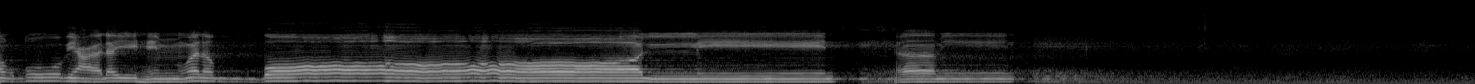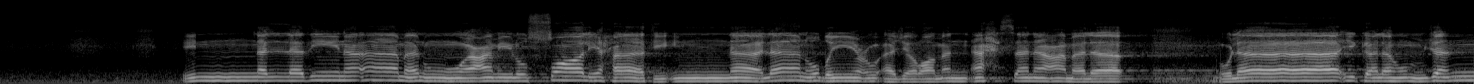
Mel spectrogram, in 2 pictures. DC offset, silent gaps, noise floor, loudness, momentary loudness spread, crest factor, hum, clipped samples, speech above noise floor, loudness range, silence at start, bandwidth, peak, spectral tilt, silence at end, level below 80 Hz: under 0.1%; none; -56 dBFS; -29 LUFS; 11 LU; 18 dB; none; under 0.1%; 27 dB; 11 LU; 0 s; 11.5 kHz; -14 dBFS; -6.5 dB/octave; 0 s; -66 dBFS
